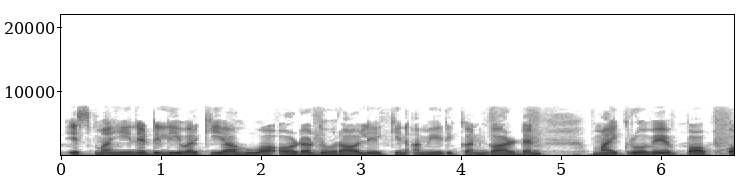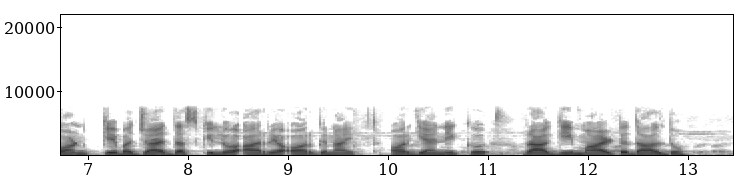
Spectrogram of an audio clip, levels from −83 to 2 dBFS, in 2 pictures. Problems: background sounds at intervals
